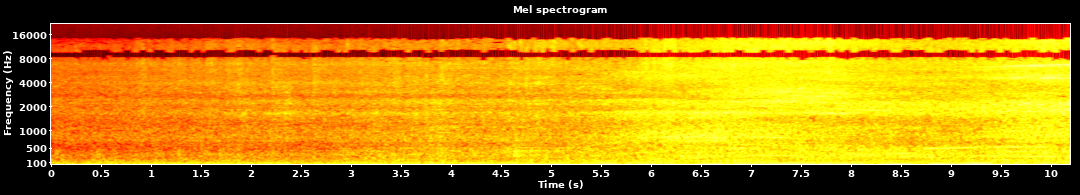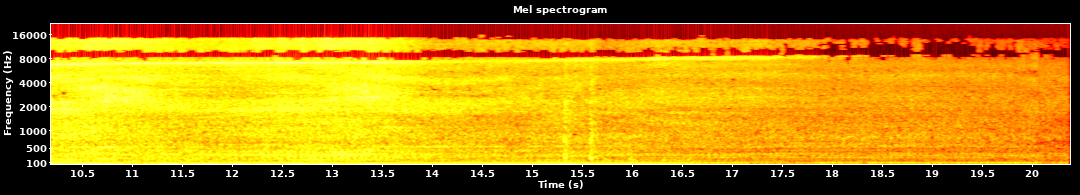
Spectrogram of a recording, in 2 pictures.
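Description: A Class 185 diesel multiple unit passing at low speed, its underfloor diesel engines running with a steady low drone. It grows louder as the train approaches, is loudest for several seconds as it goes by, then fades. A faint high whine climbs in pitch in the second half.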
